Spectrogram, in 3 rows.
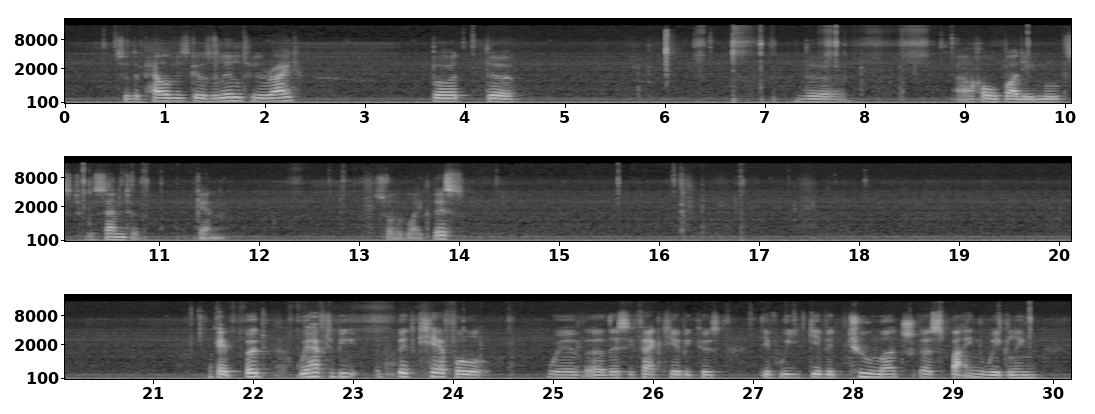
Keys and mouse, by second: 0.9 r, 7.1 KP_7, 11.3 r, 14.6-16.5 drag, 16.7-18.2 middle drag, 18.2-19.9 drag, 23.7-27.0 middle drag, 27.0-28.7 right drag, 28.9-30.1 drag.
